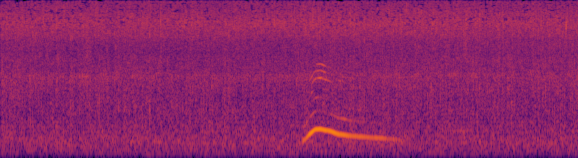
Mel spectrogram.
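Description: Steady heavy rain falling. About three seconds in, a single short voiced call rises quickly and then slides down over about a second.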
